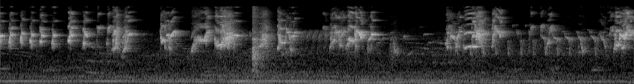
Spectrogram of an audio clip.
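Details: Lovebird from Bukittinggi, West Sumatra, in 'gacor orkestra' song: fast stuttering trills of rapid repeated chips opening, then harsh squawky notes and shrill buzzy chattering phrases broken by brief silences.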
